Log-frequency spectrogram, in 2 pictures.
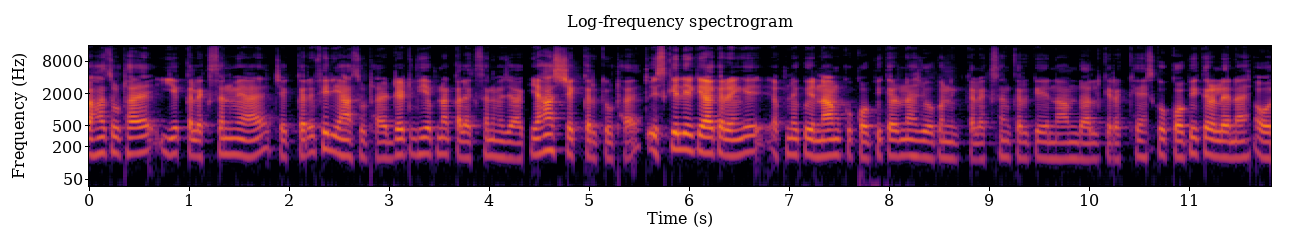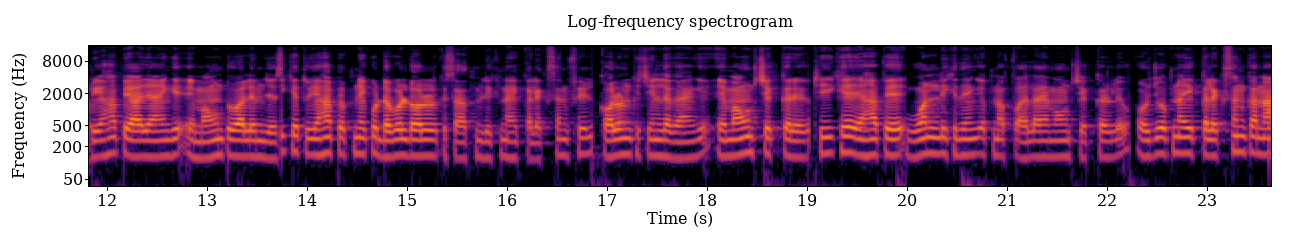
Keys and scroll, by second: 7.0 ctrl+c.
